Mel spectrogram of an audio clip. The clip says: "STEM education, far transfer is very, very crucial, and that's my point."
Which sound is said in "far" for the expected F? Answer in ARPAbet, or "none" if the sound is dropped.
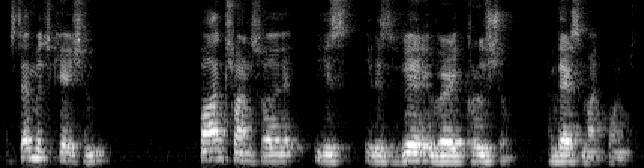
P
